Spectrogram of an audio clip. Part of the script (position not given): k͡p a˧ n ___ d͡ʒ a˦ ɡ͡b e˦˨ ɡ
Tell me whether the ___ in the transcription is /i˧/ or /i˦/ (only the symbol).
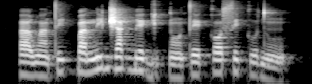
i˦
